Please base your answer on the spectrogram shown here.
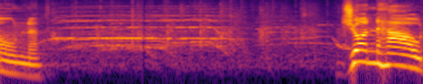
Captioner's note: audience applauding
